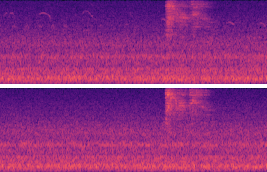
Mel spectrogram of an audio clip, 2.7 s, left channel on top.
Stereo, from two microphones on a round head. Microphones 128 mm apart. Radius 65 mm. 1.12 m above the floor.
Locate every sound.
1.6 s a clunk: 55° right (ahead or behind), 5.5 m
